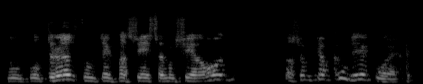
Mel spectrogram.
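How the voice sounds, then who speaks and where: A middle-aged Brazilian man lecturing at a spiritist center in a conversational way, slowing down to read prayers aloud. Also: on the high side, expressive, fairly bright tone, slightly rough, poor audio. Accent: Brazilian Portuguese. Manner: conversational, frequent tag questions, slows to read prayers. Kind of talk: informal spiritist talk.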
